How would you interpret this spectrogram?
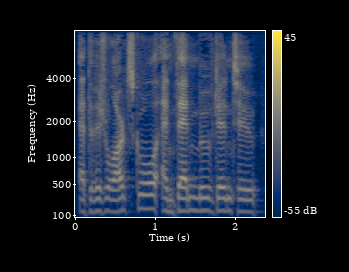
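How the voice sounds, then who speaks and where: A man's voice: fairly high pitch, fairly even intonation, normal speed, warm tone. A man hosting a podcast, greeting his guest and asking questions in a friendly way. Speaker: podcast host.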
